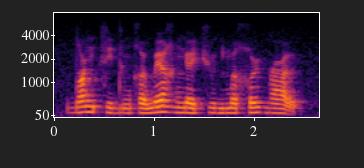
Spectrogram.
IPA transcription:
dˤ ʉ ŋ t͡s i d ə ŋ χ ə w ɛ ʁ ŋ ɛ t͡ʃ u d m ə χ ʉ ɡ ʕ ə

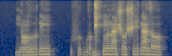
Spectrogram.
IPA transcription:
j ɔ̃˨ ɣ u˧ ɗ ĩ˦ | f u˨ ɡ͡b o˨ ɡ i˦ k͡p ũ˧ l ã˧ ʃ o˨ ʃ i˧ ɗ ã˦ z o˧

